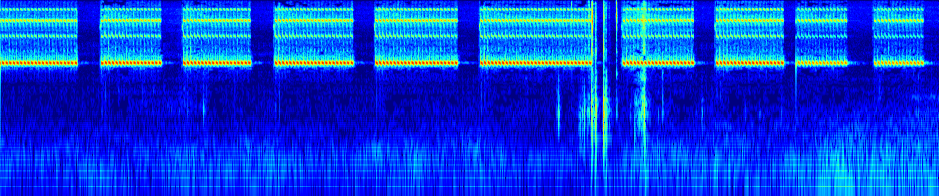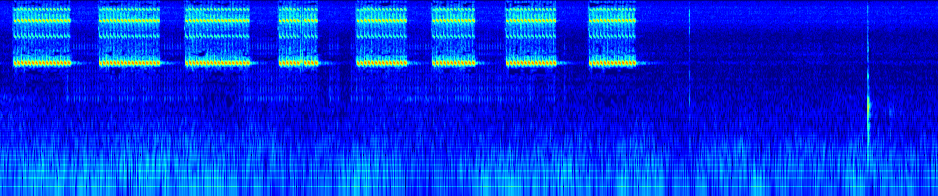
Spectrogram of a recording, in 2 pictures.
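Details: An Italian tree cricket stridulating in a butterfly bush at night, filmed under red lamplight, gives a pure, musical trill in evenly spaced bursts, each about half a second long.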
